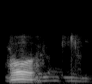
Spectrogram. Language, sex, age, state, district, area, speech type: Manipuri, male, 60+, Manipur, Chandel, rural, conversation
